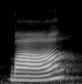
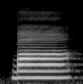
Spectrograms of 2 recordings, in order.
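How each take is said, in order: First: The pitch rises from middle to high. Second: The pitch stays high and level. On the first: "이성은 올라가는 소리입니다" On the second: "일성은 굉장히 높은 쭉 곧게 뻗은 음이에요"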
